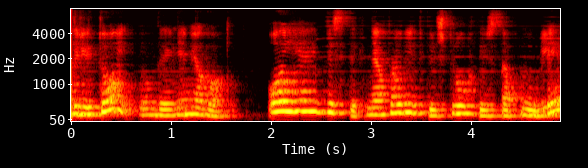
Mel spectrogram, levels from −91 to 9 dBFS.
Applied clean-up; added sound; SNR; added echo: neural mask model DeepFilterNet 3.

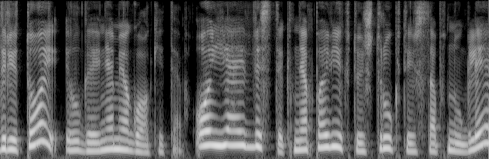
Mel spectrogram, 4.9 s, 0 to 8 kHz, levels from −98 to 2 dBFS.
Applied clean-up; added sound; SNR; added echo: none; none; none; none.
